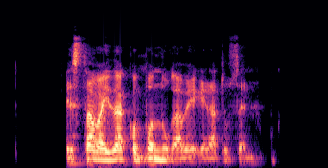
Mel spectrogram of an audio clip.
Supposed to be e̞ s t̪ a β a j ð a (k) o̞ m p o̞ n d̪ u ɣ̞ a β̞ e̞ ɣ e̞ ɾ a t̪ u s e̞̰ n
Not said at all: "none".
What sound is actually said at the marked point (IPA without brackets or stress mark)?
k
